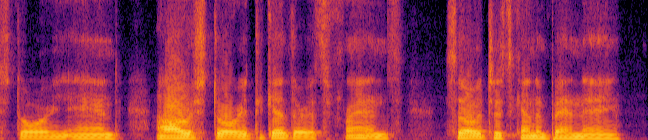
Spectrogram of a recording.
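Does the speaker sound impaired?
Yes: ALS; young onset, diagnosed age 29, progressive neurodegenerative, affects walking, speech and eventually breathing; about two years since diagnosis, age 31, voice banking underway for future speech device; still speaking, speech loss expected, breathing failure expected, tracheotomy with 24-hour care and suctioning anticipated.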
